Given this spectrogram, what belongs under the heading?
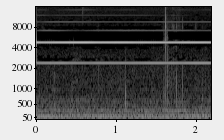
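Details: Steady high-pitched electronic alarm tone with a few clicks over faint room noise, from a Phoenix resuscitator being tested during repair of its power supply board after a no-power fault; medical device alarm.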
